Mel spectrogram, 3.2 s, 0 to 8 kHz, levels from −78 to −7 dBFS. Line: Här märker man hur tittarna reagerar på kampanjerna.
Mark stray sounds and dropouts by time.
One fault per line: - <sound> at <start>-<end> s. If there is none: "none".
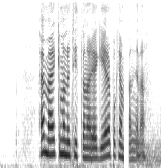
- dropout at 2.5-2.6 s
